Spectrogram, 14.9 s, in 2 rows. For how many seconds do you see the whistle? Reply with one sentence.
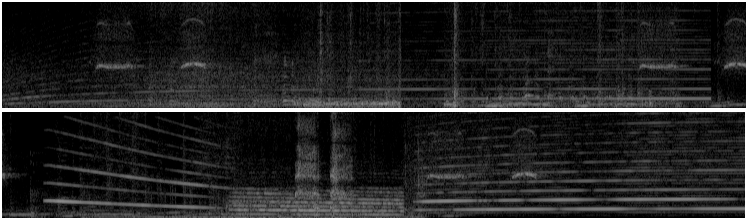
The whistle can be heard for 4 seconds in total.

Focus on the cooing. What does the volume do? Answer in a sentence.
The volume of the cooing goes down.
